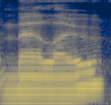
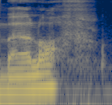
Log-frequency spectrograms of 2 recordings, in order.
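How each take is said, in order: First: The name sounds like the wine Merlot. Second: The name does not sound like the wine. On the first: This is the intended pronunciation of the name. The speaker calls it right. "supposed to be pronounced like Merlot, like the wine" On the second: This is the speaker's habitual reading of the name. The speaker calls it wrong. "I've always pronounced him Murloff"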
